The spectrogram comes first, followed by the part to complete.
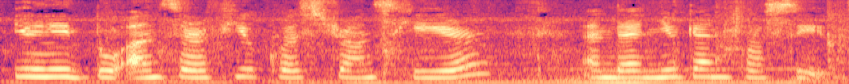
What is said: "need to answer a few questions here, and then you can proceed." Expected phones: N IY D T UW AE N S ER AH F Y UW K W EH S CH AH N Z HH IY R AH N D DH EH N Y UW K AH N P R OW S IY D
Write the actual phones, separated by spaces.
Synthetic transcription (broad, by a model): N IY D T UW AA N S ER AH F Y UW K W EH S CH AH N S HH IY R AH N D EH N Y UW K AH N P R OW S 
